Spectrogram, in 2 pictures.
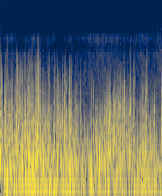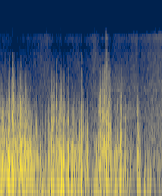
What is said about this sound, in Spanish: Oímos el viento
